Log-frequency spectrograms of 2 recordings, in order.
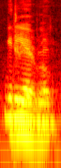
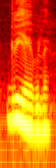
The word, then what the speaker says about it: Griebler: Ayúdame con tu apellido. Griebler. Griebler. – Tal cual como se escribe.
